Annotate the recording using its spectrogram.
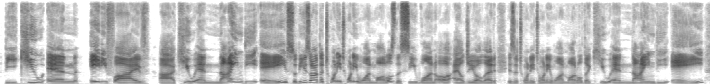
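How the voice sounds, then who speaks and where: A man's voice: mid-range voice, normal speed, hardly any pauses, a bit bright, no echo. A man co-hosting a podcast, giving casual tech advice with detailed, methodical explanations. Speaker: podcast co-host.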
